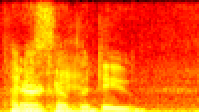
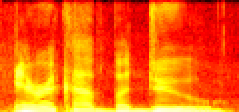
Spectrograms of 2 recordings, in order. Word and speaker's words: Erykah Badu: Erykah Badu. – Erykah Badu.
